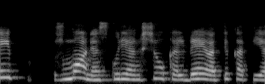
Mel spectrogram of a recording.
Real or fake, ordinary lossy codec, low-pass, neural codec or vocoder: fake; Opus, 24 kbps; 7.2 kHz; codec, 24 kHz, 3.1 kbps, DualCodec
